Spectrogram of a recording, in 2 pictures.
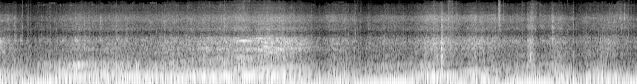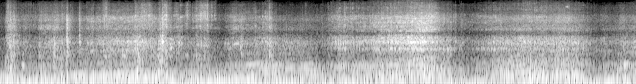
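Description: Demolition-derby car engines revving up and down, with a few sharp knocks of metal on metal.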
